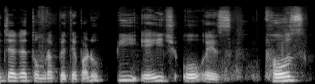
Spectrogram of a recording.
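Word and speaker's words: φῶς: ফস কথাটির অর্থ কি? অনেক জায়গায় তোমরা পেতে পারো PHOS, ফস বা ফস।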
